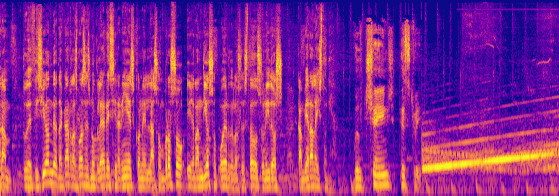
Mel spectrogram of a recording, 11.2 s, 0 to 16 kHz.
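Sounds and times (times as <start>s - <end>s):
speech: 0.0s - 8.6s
air raid sirens sounding in Jerusalem and Tel Aviv: 8.4s - 11.1s.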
